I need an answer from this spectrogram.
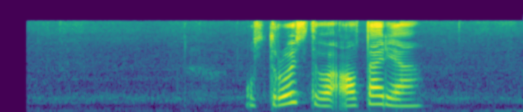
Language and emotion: Russian, neutral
